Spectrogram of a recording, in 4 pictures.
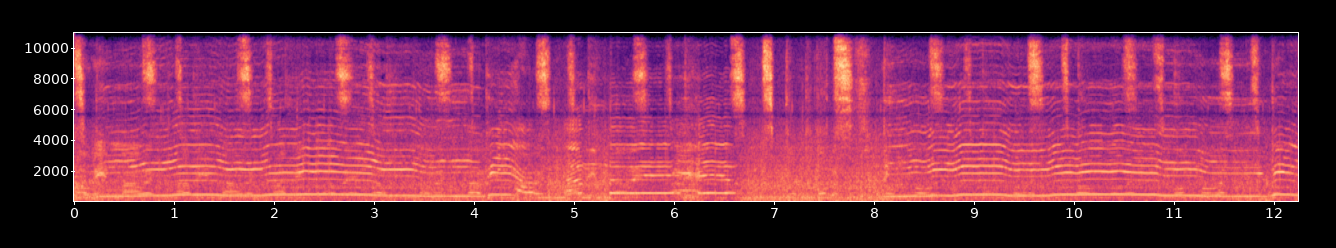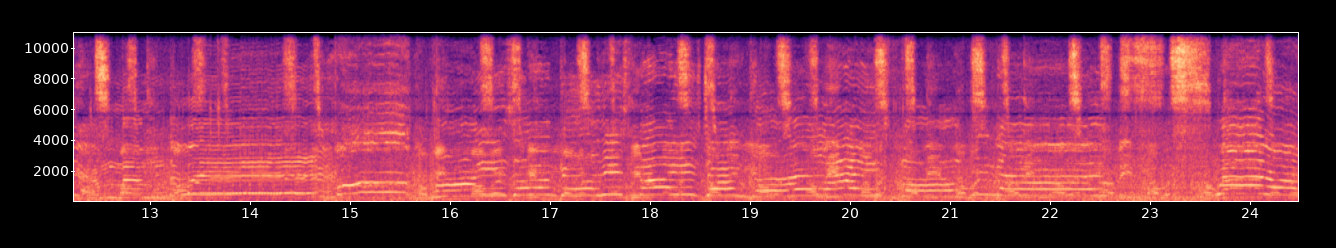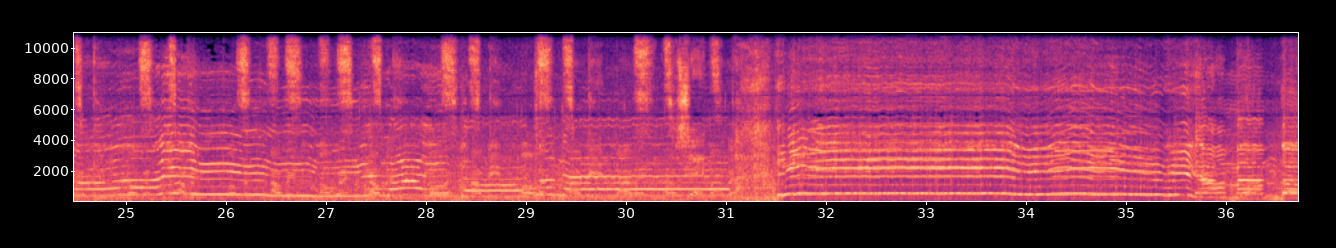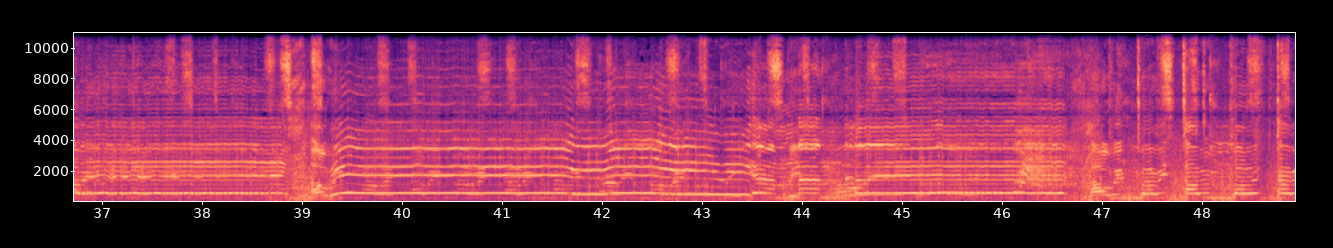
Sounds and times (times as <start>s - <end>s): Vehicle: 0.0s - 48.9s.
